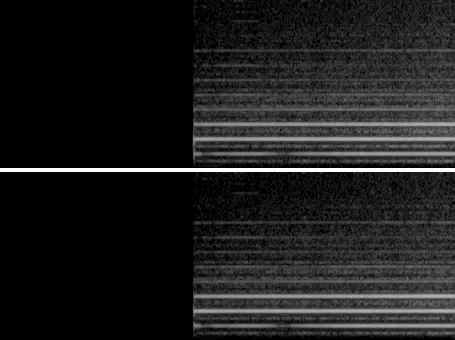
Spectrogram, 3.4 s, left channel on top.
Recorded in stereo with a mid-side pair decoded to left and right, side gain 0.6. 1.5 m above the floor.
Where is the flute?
15° left, 0.7 m.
